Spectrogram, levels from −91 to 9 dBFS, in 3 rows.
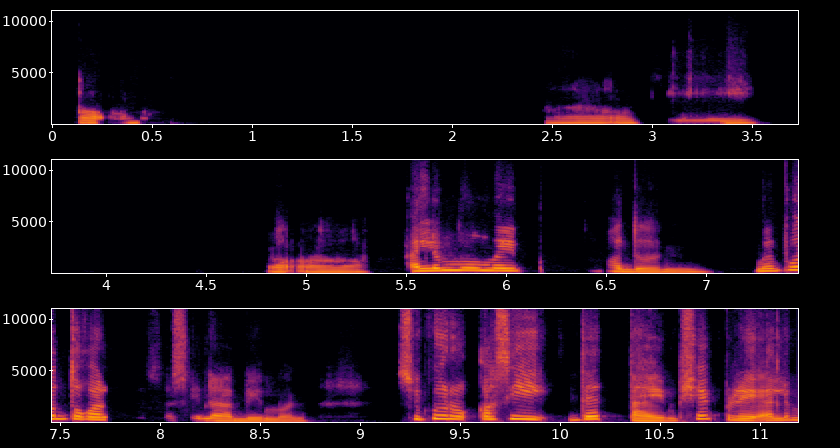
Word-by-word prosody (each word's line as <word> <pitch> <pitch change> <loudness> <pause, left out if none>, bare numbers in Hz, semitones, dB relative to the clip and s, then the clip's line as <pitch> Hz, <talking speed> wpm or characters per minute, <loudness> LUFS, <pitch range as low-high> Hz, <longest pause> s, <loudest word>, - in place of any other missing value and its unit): Oo. 150 -1 -4 2.1
Ah, 150 +1 -7
okey. 140 0 -9 1.3
Oo. 145 0 -4 0.2
Alam 240 +5 +6
mo 290 - +4
may 260 -1 +4
punto 205 -4 -30
ka 195 - -8
dun, 150 -2 -2 0.2
may 230 - +4
punto 325 +2 +3
ka 280 -2 +6
run 445 - -49
sa 205 - -22
sinabi 155 -6 -1
mo. 140 0 -6 0.5
Siguro 315 +1 +4
kasi 300 -1 +3
that 310 +5 +3
time 160 -3 +3
siyempre 210 - +2
alam 210 +2 +1
180 Hz, 125 wpm, -20 LUFS, -, 2.1 s, Alam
